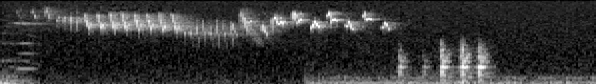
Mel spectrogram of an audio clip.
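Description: Birds chirping: a quick run of high, falling chirps, then more varied high notes, and a few shorter, lower chirps near the end.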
